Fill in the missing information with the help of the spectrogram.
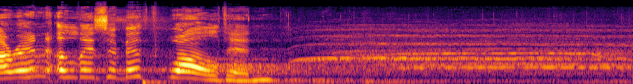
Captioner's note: audience cheers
